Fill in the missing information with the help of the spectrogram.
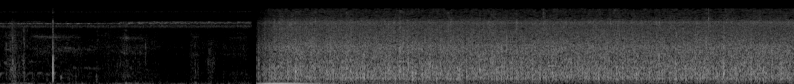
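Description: Faint steady high insect drone, then about two and a half seconds in heavy rain comes in suddenly and runs on as an even, loud hiss of rain falling on the forest foliage.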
